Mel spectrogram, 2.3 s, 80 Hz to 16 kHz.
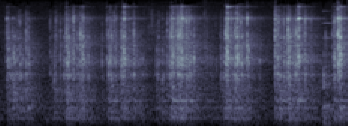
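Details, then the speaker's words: Old Land Rover LT230 centre differential reassembled dry, with no oil and missing or too-thin thrust washers/shims, turned by hand: loose, uneven metallic clatter, wobbly and loose gear play; worn thrust washers. "that's the noise it would have been making terribly yeah all sort of wobbly and loose"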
